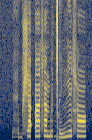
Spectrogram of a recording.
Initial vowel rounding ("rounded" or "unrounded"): unrounded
